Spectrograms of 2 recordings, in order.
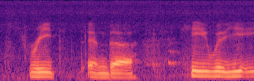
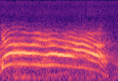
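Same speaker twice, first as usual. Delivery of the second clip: high, loud yelling scream; demo yell; 5 dB louder than usual. Shown as a demonstration. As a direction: yell like a madman to scare them off. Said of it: "Just start yelling".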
